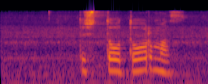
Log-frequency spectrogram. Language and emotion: Russian, neutral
